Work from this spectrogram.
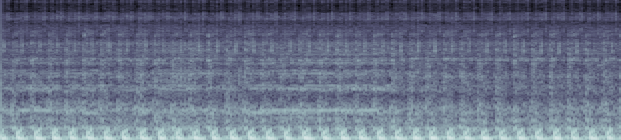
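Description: A motorcycle engine running just after being started, a steady close idle with a fast regular chugging pulse and mechanical clatter, no voices.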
